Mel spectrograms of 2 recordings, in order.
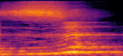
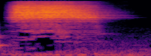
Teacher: the z has the vibrations and the s does not. So that is the difference between voiced and unvoiced sounds.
